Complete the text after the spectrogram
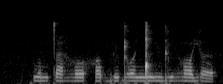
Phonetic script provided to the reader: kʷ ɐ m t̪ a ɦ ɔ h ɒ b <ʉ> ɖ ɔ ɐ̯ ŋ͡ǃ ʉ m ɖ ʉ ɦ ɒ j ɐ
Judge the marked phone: correct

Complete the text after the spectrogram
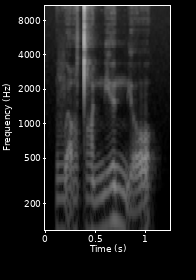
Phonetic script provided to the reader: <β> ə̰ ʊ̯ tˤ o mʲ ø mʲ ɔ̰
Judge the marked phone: correct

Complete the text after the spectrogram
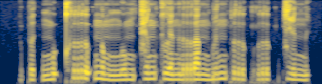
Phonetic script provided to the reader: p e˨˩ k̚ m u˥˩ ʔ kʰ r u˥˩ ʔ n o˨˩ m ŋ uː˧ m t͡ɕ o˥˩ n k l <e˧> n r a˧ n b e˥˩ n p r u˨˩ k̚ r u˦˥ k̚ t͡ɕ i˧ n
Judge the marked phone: correct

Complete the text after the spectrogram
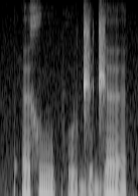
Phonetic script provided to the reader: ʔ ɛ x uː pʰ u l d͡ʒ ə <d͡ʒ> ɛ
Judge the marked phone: correct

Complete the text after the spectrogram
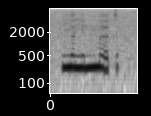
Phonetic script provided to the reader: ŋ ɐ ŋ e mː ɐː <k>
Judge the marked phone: correct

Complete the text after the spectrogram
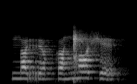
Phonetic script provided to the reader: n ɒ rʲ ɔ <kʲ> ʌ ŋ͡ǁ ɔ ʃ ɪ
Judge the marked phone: incorrect: k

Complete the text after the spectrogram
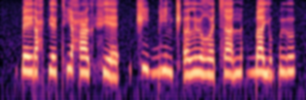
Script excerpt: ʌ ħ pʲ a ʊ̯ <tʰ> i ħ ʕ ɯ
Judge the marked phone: correct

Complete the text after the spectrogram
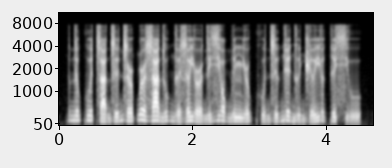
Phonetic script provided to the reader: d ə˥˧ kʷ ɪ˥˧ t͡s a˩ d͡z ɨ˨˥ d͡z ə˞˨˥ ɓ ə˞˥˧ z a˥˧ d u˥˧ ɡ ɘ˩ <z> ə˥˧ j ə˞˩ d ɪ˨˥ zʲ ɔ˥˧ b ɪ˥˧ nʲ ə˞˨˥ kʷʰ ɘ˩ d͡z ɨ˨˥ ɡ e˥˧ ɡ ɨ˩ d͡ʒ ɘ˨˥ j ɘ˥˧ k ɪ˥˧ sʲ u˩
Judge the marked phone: correct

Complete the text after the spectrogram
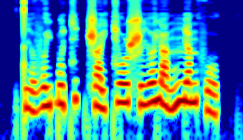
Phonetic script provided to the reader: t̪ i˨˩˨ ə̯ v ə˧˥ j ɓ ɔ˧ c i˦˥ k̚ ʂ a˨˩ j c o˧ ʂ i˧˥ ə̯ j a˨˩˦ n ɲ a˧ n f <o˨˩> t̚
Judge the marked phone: correct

